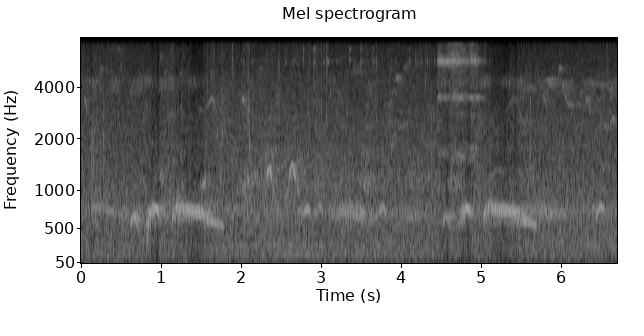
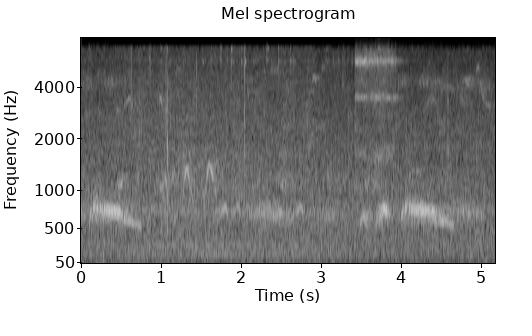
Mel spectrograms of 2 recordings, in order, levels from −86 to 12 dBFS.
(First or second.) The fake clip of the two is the second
